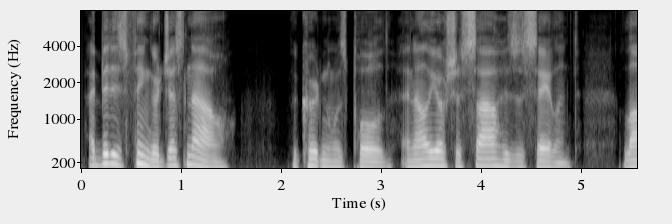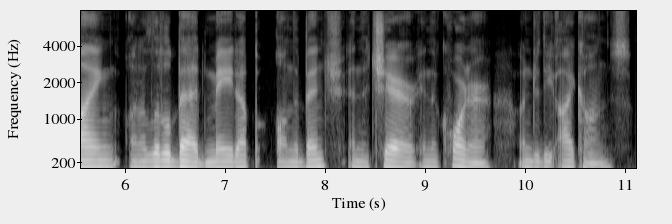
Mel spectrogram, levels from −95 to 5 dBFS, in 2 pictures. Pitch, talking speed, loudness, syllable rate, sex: 115 Hz, 185 wpm, -19 LUFS, 4.8 syllables/s, male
